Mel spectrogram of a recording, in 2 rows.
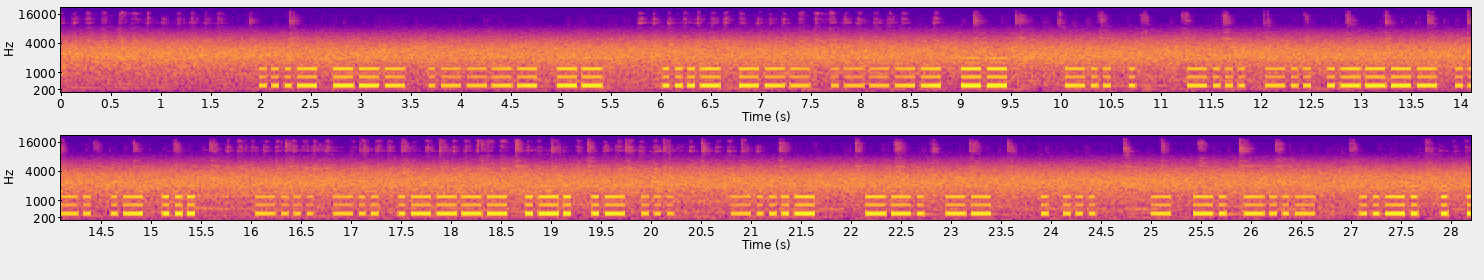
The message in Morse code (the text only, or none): VO1M VO1M DE BD1RAS BD1RAS <BT> GM ES TNX …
